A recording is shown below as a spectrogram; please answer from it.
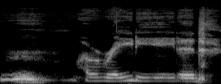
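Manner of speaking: really deep, hushed voice sunk as low as possible. Imitating one of a game's main characters, in a really deep voice. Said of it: "in this really deep voice".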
